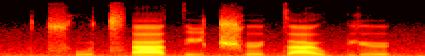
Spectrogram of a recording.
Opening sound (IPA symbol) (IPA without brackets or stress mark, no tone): t͡sʰ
